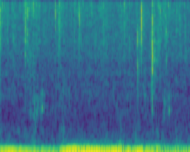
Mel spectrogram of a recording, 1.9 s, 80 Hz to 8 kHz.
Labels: {"label": "anthrophony, boat engine", "recorder": "SoundTrap 500"}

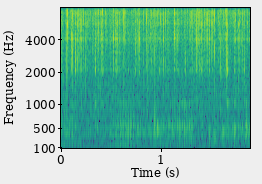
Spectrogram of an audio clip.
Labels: {"label": "ambient", "recorder": "HydroMoth"}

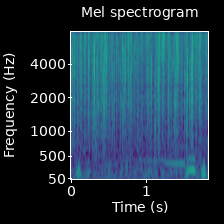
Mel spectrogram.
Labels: {"label": "biophony, cascading saw", "recorder": "SoundTrap 600 or HydroMoth"}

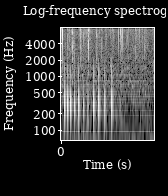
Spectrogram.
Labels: {"label": "biophony, pulse", "recorder": "SoundTrap 500"}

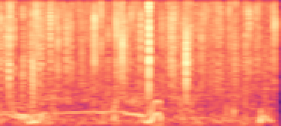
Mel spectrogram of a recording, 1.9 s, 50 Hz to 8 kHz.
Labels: {"label": "biophony, cascading saw", "recorder": "SoundTrap 600 or HydroMoth"}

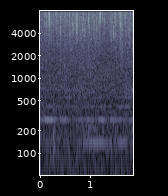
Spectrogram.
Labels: {"label": "biophony, midshipman", "recorder": "SoundTrap 500"}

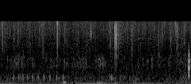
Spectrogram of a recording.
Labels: {"label": "biophony, damselfish", "recorder": "SoundTrap 500"}
{"label": "biophony", "recorder": "SoundTrap 500"}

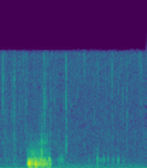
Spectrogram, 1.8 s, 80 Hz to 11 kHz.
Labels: {"label": "biophony, low growl", "recorder": "SoundTrap 300"}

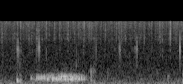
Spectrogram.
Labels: {"label": "biophony, growl", "recorder": "SoundTrap 600 or HydroMoth"}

